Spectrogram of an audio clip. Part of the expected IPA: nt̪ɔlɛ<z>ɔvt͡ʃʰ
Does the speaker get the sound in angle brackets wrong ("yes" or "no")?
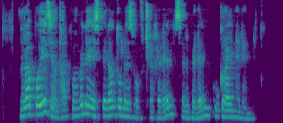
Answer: no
